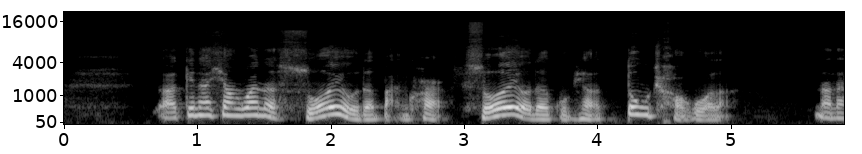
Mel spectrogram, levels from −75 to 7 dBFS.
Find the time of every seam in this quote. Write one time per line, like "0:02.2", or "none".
0:02.9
